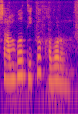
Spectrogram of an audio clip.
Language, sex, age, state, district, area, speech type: Odia, female, 30-45, Odisha, Malkangiri, urban, read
